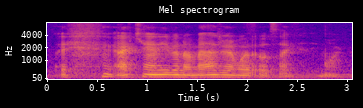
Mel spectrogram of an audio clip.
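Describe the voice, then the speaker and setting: A man talks at a fairly quick pace with fairly even intonation. Noticeable background noise runs under his voice. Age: 20s. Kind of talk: interview answer.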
